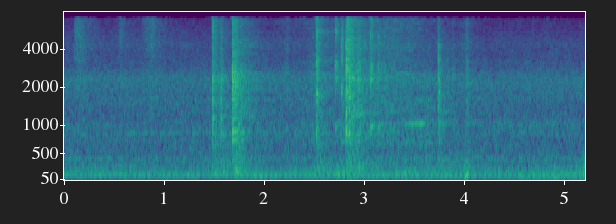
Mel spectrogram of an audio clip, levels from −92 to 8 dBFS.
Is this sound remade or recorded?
remade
